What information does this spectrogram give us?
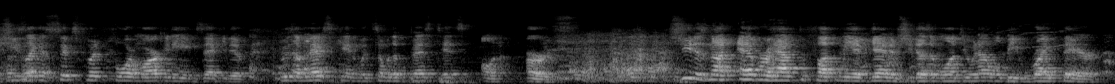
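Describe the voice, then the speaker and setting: A male stand-up comedian, doing a loud, profane set that swings into shouted bits on a comedy club stage. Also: fairly high pitch, moderate pace, echoey room, recorded from a distance, very noisy.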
